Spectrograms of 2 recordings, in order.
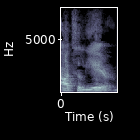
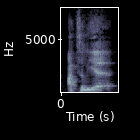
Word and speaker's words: atelier: say this word because I was saying Shilaken atelier, but that's not how you say it. It's like atelier.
